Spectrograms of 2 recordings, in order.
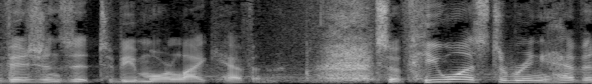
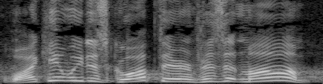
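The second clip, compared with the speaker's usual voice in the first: put-on much higher, eager little-kid voice; four-year-old girl; 10 semitones higher, faster than usual. Small girl asking her aunt to visit Mom, high child voice. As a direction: pitch it right up like a pleading small child. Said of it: "Four years old".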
